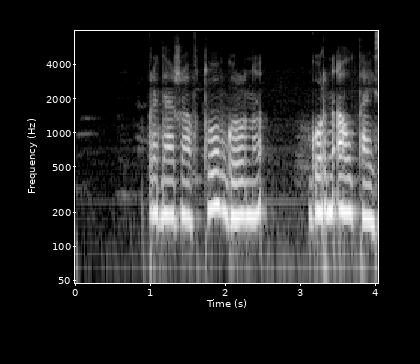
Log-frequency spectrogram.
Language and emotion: Russian, neutral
